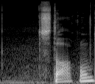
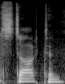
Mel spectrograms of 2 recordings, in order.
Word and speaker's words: Stockton: bird stockholm is that you say his name stockholm stockton stockton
